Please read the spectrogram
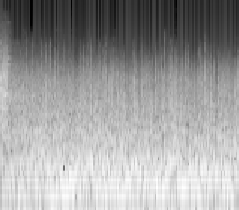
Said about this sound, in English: Start landing sequence. Fire up afterburners.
